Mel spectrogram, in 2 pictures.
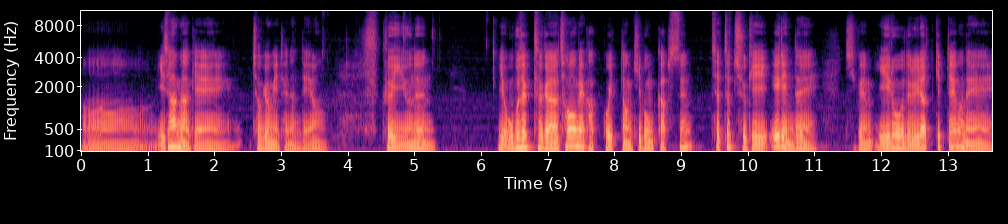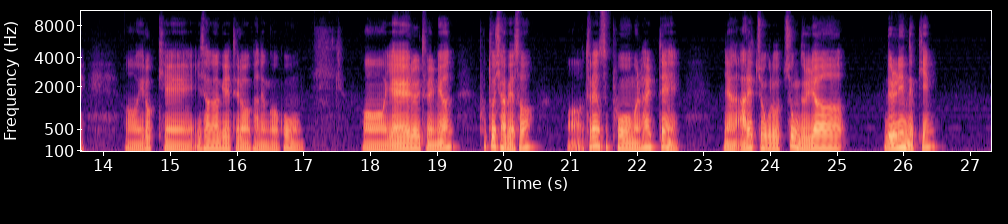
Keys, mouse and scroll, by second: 3.7 Tab.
